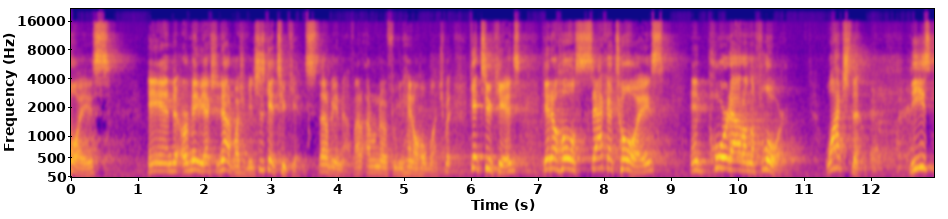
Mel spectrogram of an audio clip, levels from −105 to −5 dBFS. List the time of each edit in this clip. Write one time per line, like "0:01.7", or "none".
none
